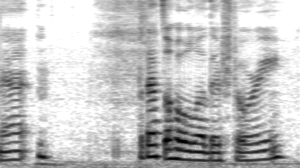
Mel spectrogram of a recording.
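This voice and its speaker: A woman with an American accent talks with ordinary pitch variation over noticeable background noise. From Minnesota, US. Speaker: radio show co-host. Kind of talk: casual chat.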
